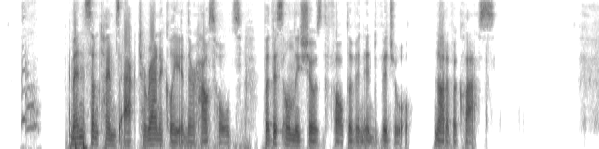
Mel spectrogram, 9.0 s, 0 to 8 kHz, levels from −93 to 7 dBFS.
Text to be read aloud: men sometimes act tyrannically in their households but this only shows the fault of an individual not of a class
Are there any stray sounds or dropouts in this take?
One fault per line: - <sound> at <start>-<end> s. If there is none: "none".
- bark at 0.3-0.6 s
